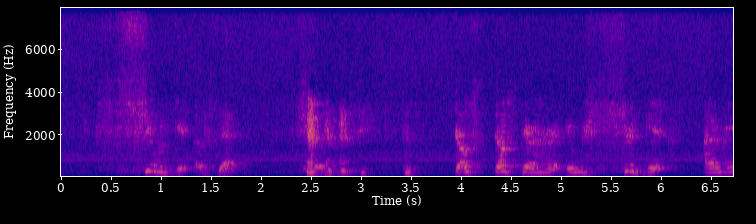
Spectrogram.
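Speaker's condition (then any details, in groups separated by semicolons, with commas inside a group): Cerebral palsy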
